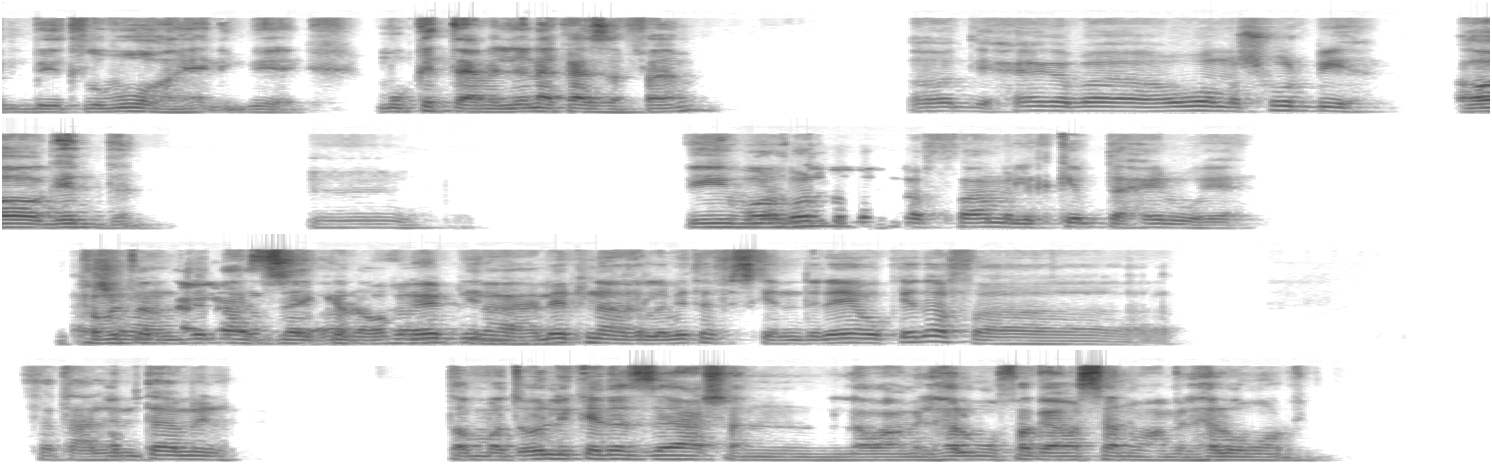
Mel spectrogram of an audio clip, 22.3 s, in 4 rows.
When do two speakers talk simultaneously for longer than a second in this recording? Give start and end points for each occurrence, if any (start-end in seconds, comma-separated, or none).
11.5-13.2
